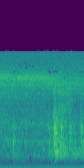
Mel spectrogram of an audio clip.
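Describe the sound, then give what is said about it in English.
A steady, even hiss of gas that someone has turned on, escaping from a pipe, broad and continuous, with a few faint knocks and clicks rising briefly over it. “You hear that? It's the gas. Someone's turned on the gas.”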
